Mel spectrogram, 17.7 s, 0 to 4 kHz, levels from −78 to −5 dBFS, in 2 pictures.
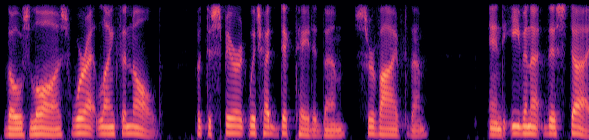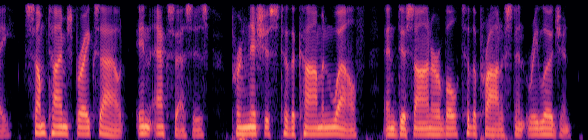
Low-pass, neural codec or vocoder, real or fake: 3.6 kHz; codec, 16 kHz, 1 kbps, X-Codec, WavLM features, trained on Multilingual LibriSpeech; fake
